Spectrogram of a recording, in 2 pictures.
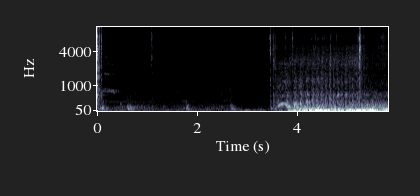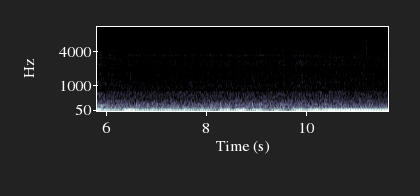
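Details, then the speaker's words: VW Caddy/Seat Ibiza 1.6 TDI CAYC diesel after cambelt and high-pressure fuel pump replacement, with easy start sprayed and weak battery: steady rhythmic cranking that never catches; still cranks but won't start, same as before. "after all that is still doing exactly the same thing"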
